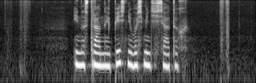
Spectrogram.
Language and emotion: Russian, neutral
